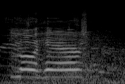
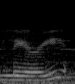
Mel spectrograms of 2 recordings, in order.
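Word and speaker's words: Laoghaire: How would you pronounce that? Slow hair. Lear. And long hair. Leghorn! My character's name is Leary.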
